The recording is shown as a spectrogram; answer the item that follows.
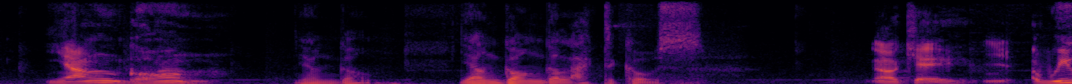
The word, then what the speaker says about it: Yangon: By the way, Lfell, apparently YG is pronounced Yang Gong. Yang Gong Yangong.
